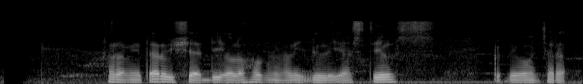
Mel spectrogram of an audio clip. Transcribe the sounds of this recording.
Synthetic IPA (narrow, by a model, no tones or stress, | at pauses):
kaɾamet̪aɾuʃadiɔlɔɦɔk̚niŋa̰lid͡ʒulḭa̰st̪ils | kərdiwawaɲt͡ʃaɾa̰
